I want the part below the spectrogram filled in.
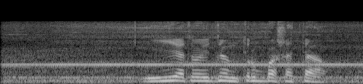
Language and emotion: Russian, angry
